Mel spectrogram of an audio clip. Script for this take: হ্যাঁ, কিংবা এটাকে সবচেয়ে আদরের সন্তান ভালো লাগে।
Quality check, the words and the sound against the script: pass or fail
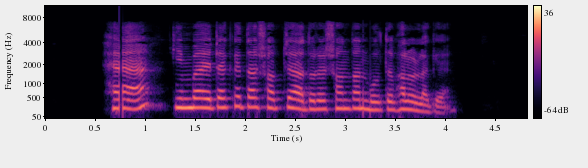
fail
